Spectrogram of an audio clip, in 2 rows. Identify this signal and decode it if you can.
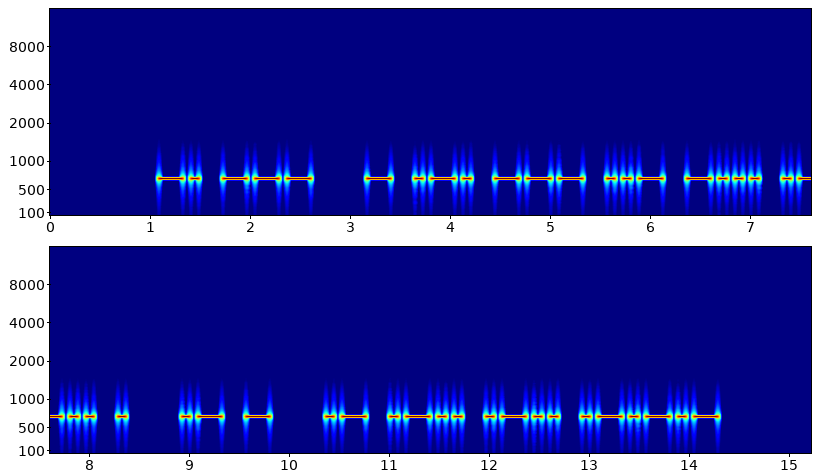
Morse code, heard as a keyed tone, about 15 wpm, 700 Hz. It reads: NO TROUBLE AT ALL.
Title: Sentences from Top 1200 Words 15wpm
